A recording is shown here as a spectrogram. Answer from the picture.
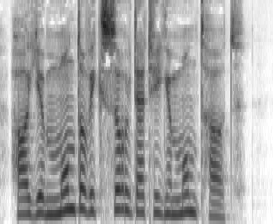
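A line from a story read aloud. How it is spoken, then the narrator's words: Father shouting. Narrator (Dutch): de vader schreeuwt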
